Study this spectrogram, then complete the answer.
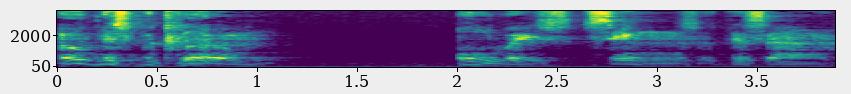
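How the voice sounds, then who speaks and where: A man puts on a raspy character voice and speaks at a very slow pace over light background noise. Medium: stage play. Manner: ruminative, dry and self-mocking.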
